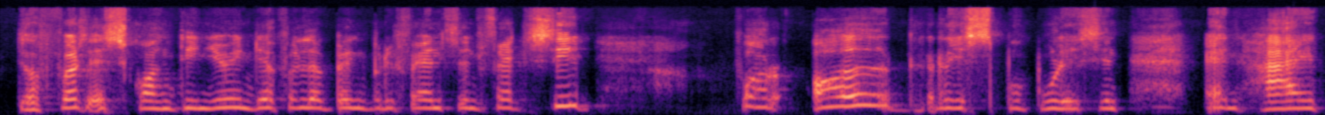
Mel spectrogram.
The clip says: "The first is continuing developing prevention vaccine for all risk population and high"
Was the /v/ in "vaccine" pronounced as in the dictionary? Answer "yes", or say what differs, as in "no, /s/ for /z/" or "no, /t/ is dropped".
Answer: no, /f/ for /v/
